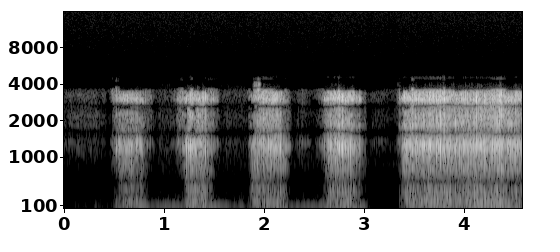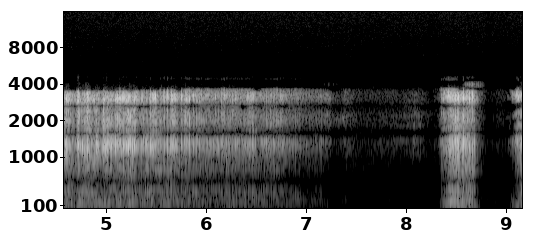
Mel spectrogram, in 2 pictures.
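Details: Person lying down on the floor snoring: loud, harsh snorting breaths in short bursts, then one long rattling snore; heavy snoring.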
